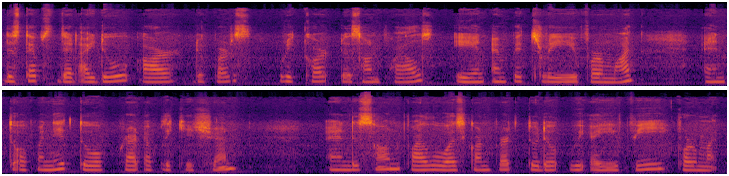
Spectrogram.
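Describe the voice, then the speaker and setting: A young woman from Indonesia with an Indonesian accent, reading a class presentation in English with a careful, even delivery. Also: mid-range voice, unhurried, creaky, slight background noise, poor audio. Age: young adult. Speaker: student presenter.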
